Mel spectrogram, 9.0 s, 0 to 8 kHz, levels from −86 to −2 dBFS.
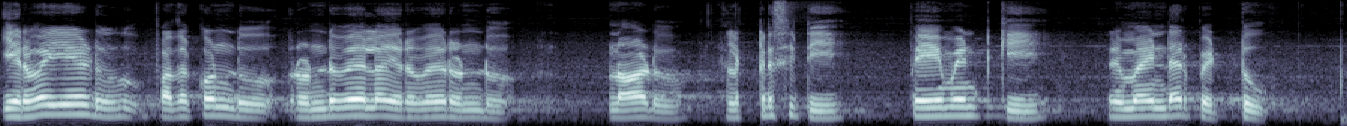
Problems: constant background noise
